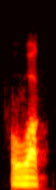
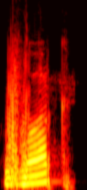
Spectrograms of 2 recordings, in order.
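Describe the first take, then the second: First: वर्क as "wahk", no r; वर्क without r, not rising; walk in contrast. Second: वर्क with sounded r, rising tune; वर्क like "vork", ending up; work in contrast. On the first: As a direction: say वर्क like walk, open vowel. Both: Shown as a demonstration. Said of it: "इस difference को थोड़ा समझो".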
